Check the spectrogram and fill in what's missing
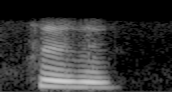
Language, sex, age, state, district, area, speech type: Santali, female, 18-30, West Bengal, Birbhum, rural, conversation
